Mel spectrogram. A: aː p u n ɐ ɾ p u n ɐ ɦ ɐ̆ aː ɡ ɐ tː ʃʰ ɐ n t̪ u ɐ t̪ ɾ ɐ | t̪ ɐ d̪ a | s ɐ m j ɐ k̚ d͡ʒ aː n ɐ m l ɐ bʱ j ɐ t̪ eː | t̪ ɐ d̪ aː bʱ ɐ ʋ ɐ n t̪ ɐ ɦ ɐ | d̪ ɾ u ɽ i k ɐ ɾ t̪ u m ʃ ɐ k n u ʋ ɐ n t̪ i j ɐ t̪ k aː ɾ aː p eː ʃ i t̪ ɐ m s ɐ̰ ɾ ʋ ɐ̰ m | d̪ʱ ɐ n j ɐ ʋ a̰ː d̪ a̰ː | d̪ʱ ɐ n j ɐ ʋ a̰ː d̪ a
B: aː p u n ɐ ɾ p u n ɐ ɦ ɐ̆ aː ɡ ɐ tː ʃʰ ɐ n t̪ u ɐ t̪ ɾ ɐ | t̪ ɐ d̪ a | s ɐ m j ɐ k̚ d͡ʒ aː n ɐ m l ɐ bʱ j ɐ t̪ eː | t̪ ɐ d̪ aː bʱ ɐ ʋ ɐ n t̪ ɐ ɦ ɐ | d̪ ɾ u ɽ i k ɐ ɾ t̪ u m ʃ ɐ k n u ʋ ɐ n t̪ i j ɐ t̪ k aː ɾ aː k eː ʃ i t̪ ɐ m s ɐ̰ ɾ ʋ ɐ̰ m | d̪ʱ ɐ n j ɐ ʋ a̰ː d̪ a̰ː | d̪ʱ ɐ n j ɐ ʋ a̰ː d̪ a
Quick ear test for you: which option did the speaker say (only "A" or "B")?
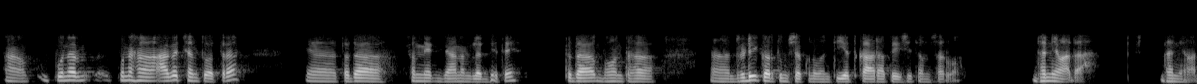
A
